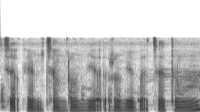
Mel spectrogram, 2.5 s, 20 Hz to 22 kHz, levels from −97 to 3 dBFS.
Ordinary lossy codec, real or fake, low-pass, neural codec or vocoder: none; real; 5.4 kHz; none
